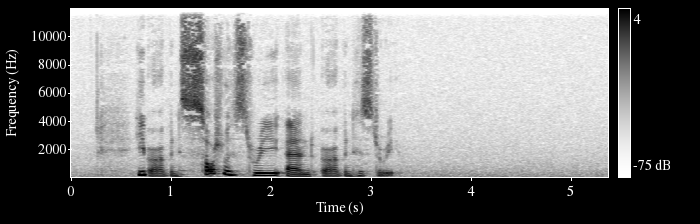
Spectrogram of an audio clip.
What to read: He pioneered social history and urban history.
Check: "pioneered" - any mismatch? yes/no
yes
